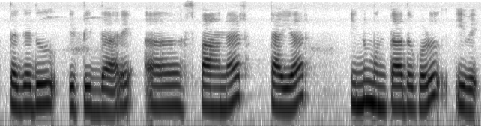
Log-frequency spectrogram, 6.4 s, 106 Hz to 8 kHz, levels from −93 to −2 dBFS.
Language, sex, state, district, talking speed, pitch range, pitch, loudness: Kannada, male, Karnataka, Dharwad, 75 wpm, 205-225 Hz, 210 Hz, -14 LUFS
